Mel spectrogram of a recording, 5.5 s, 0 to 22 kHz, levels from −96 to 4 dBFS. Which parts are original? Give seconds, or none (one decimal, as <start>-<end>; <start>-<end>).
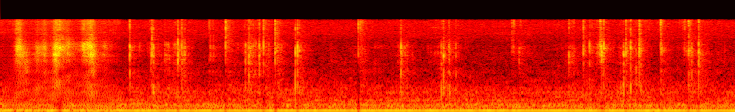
0.9-5.5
